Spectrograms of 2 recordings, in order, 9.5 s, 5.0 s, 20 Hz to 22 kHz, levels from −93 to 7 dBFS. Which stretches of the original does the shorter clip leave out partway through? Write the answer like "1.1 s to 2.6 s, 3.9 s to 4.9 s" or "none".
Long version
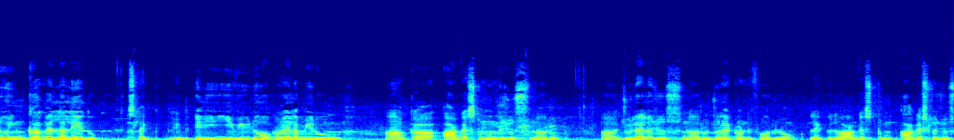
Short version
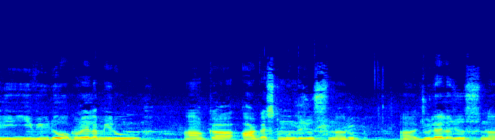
none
